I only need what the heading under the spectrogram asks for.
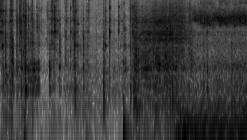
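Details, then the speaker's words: Japanese-import Nissan Skyline with an RB engine at startup after new spark plugs cured hesitation at idle and in boost. Cranks and catches, then a steady high squeal over the idle from a belt that needs tightening; loose drive belt squeal. "ah see that belt needs to be tightened but sounds good and it runs amazing no more hesitation at idle or in boost anymore"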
